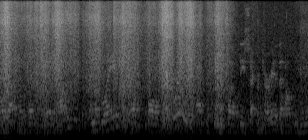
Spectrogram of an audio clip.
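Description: Hands rubbing and rustling materials on the work table in repeated short strokes, about two or three a second.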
